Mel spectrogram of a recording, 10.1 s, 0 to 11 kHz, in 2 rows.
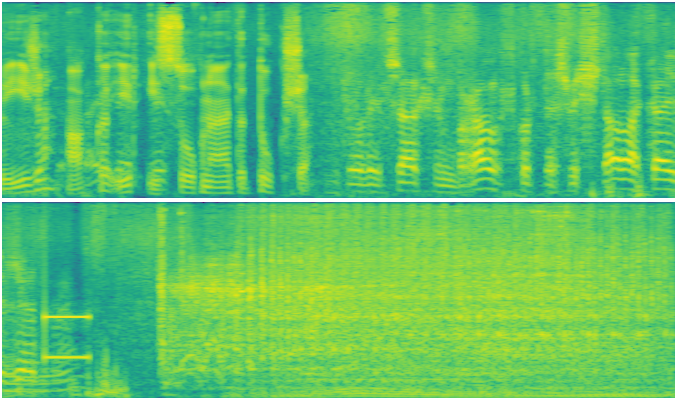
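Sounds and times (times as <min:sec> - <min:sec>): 
speech: 0:00.0 - 0:05.9
tractor engine cranking and starting: 0:06.2 - 0:10.0.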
